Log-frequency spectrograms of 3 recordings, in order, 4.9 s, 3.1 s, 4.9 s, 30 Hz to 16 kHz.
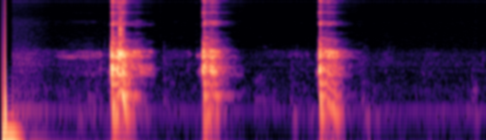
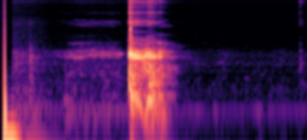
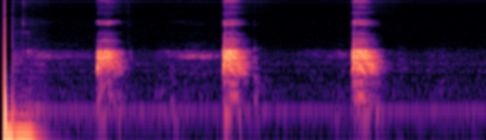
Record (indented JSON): {
  "three_cough_length": "4.9 s",
  "three_cough_amplitude": 32768,
  "three_cough_signal_mean_std_ratio": 0.26,
  "cough_length": "3.1 s",
  "cough_amplitude": 32768,
  "cough_signal_mean_std_ratio": 0.28,
  "exhalation_length": "4.9 s",
  "exhalation_amplitude": 32766,
  "exhalation_signal_mean_std_ratio": 0.33,
  "survey_phase": "beta (2021-08-13 to 2022-03-07)",
  "age": "45-64",
  "gender": "Male",
  "wearing_mask": "No",
  "symptom_none": true,
  "smoker_status": "Never smoked",
  "respiratory_condition_asthma": true,
  "respiratory_condition_other": false,
  "recruitment_source": "REACT",
  "submission_delay": "2 days",
  "covid_test_result": "Negative",
  "covid_test_method": "RT-qPCR",
  "covid_ct_value": 37.7,
  "covid_ct_gene": "N gene",
  "influenza_a_test_result": "Negative",
  "influenza_b_test_result": "Negative"
}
